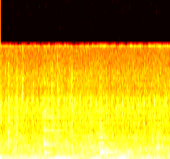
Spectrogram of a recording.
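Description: Background drama music: soft sustained notes held steady over a light hiss.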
